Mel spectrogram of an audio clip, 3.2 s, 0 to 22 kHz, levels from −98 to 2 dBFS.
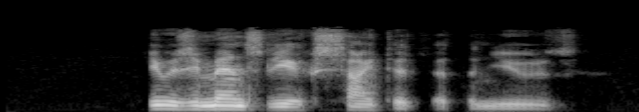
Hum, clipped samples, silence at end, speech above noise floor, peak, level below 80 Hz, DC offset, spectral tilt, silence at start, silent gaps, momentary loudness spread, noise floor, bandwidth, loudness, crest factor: none; under 0.1%; 0.45 s; 61 dB; -6 dBFS; -68 dBFS; under 0.1%; -5 dB/octave; 0.75 s; none; 15 LU; -84 dBFS; 7.8 kHz; -23 LUFS; 18 dB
